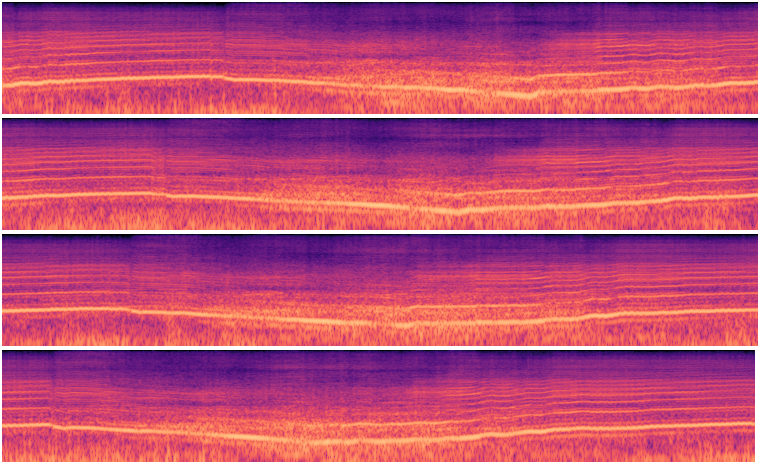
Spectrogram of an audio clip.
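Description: Winged A-Class sprint car's engine heard from inside the cockpit at racing speed. Its pitch climbs along each straight, then falls back into each turn, in a cycle about every seven seconds: four laps of a dirt oval. The engine noise sits over a steady rumble.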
